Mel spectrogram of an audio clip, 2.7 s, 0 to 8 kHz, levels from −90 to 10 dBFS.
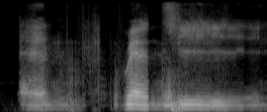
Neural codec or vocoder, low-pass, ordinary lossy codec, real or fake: codec, 16 kHz in and 24 kHz out, 0.6 kbps, FireRedTTS-2 codec; 7.2 kHz; none; fake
